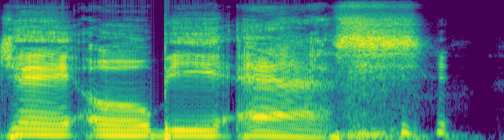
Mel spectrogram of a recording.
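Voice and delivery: very slow, letter-by-letter spelling out of letters.

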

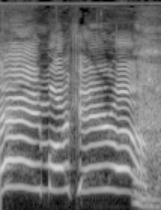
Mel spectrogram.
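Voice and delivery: put-on shrill, very high, loud shout. Retelling a shoe model calling to him from the stage, retelling a scream.

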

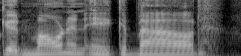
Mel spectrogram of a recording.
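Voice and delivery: put-on elderly Southern woman accent.

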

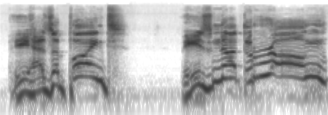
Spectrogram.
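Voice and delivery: drawn-out, slow, sing-song high voice. Radio host voicing how NATO countries reacted, mock impression of NATO countries. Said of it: "that was my impression of NATO countries".

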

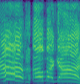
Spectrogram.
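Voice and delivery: put-on very high, shrill, loud, drawn-out little-girl scream. Retelling a dolphin sighting with another person in the car: retelling screaming like little girls. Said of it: "we were both like screaming like little girls".

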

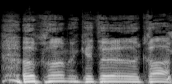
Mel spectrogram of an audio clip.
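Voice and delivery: breathy put-on voice. Imitating how another speaker mimicked them: breathy imitation of a voice. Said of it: "I love how breathy".

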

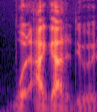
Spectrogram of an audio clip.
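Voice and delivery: normal talking voice

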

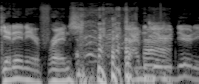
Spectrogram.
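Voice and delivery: acted-out drunken voice, slow and high. Joking about a TV uncle, imitating drunk Uncle Bill. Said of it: "Uncle Bill was drunk and he's like".

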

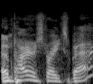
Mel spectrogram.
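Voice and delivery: rising pitch on Back in "Empire Strikes Back". Told his inflection sounded odd, the speaker repeats it: rising question inflection. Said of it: "It was like a question".

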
